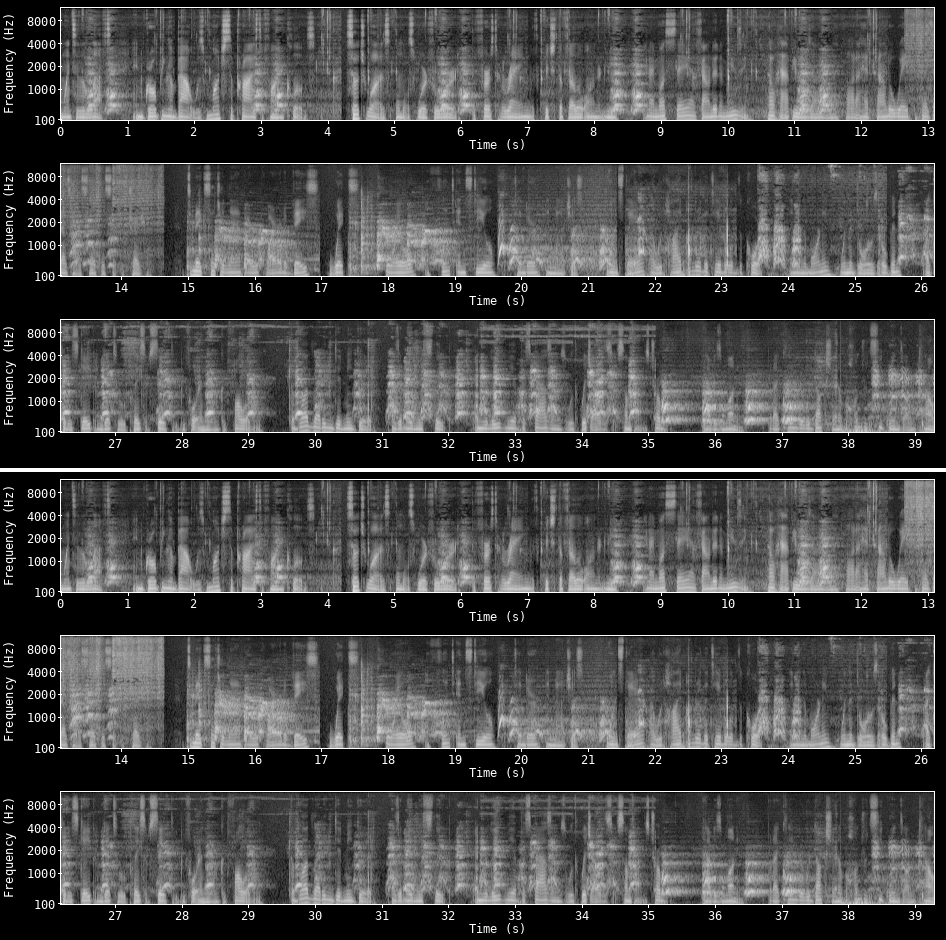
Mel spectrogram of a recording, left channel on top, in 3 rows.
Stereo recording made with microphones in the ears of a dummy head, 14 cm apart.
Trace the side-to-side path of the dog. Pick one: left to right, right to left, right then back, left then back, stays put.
right then back.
